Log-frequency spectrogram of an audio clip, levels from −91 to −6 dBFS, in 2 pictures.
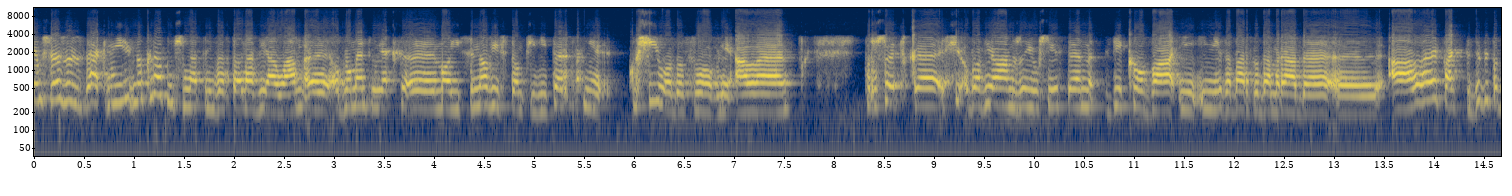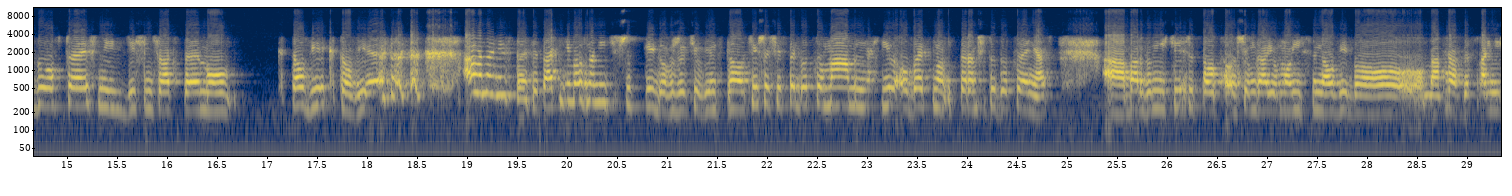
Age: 20-39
